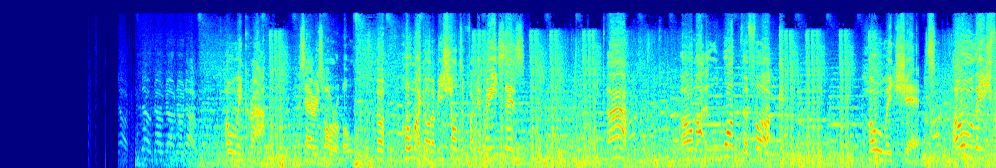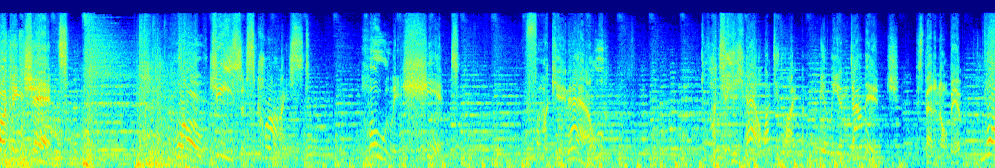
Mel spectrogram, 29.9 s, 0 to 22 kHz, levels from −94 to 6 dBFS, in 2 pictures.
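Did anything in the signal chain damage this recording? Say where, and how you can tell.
Yes. Truncation distortion on the fade-in from 0.00 to 3.56 s, worst before 3.24 s, is gritty, consistent with an undithered, roughly 8-bit gain stage.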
